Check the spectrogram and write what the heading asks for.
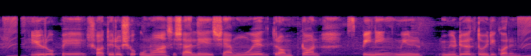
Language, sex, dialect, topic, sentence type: Bengali, female, Standard Colloquial, agriculture, statement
